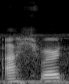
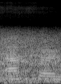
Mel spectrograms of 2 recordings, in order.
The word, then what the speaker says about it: Ayshford: This is situated at Ayshford in St. Thomas. This Ayshford is spelled A-Y-S-H-F-O-R-D, which was built in 1838 and dedicated in 1839.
